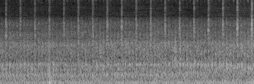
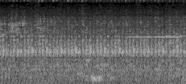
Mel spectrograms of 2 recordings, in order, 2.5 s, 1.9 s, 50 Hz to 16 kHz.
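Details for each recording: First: Mercedes-Benz W212 E220 with OM651 4-cylinder diesel, check-engine light on, at idle: loud sharp ticking knock from the front of the engine; mechanic suspects a leaking injector. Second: Mercedes-Benz W212 E220 with OM651 four-cylinder diesel, just restarted after replacing leaking injectors: steady, even idle with the leaking puff sound gone, normal.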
